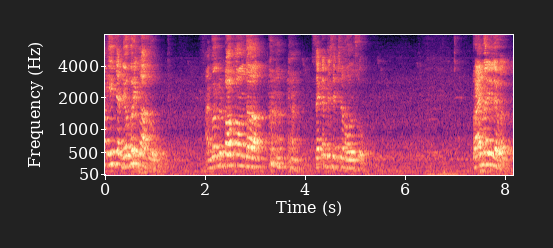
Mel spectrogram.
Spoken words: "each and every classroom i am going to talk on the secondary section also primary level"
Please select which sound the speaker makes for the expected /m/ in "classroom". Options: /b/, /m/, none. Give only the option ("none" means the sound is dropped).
none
